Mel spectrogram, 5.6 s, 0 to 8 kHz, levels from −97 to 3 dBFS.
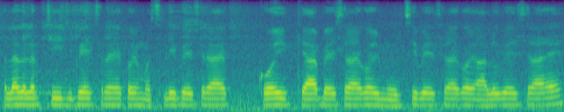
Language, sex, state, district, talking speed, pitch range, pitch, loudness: Hindi, male, Gujarat, Gandhinagar, 275 wpm, 125-130 Hz, 130 Hz, -16 LUFS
